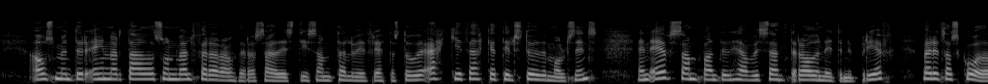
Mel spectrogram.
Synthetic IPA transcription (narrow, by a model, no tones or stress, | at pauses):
aːwsmʏnt̪ʏɾʔeːjnaɾt̪aːðasɔnvɛlfɛɾaɾawθejrːasaɣðɪst̪isamt̪ʰaːlɪvɪðfɾjɛht̪ast̪oːwðɪʔɛhcɪθɛhcat̪ʰɪlst̪œːðʏmaːwlsɪnsɛnɛvsampant̪ɪðɦɛvavɪsɛn̥t̪raːwðʏneːjt̪ʏnʏpɾjɛːfvɛɾðɪθaðskɔːða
